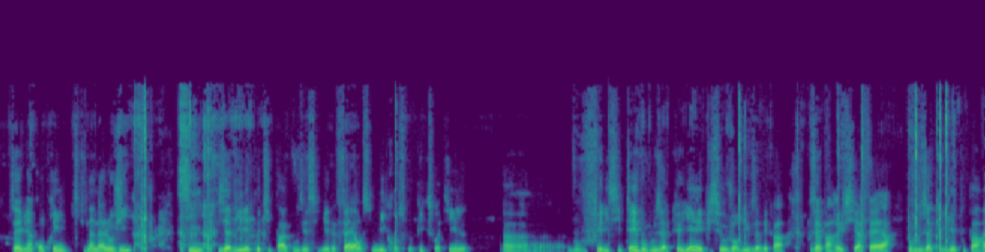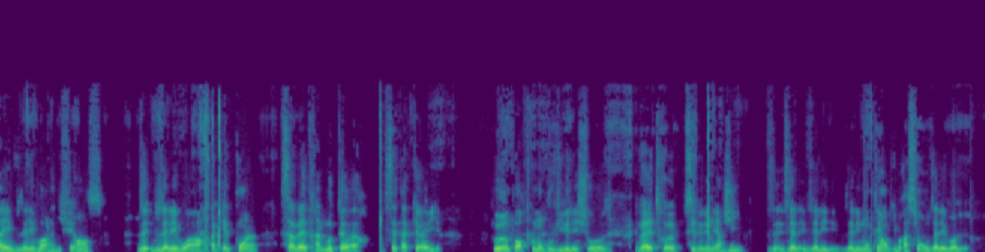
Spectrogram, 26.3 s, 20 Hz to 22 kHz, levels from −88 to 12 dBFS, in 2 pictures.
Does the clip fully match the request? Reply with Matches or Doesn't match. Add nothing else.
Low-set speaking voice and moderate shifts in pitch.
Matches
